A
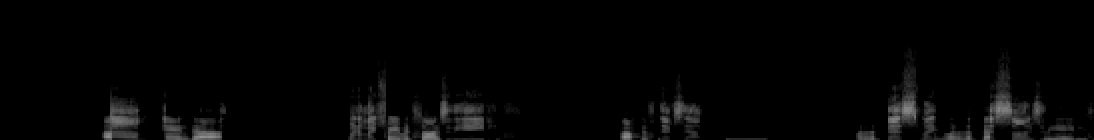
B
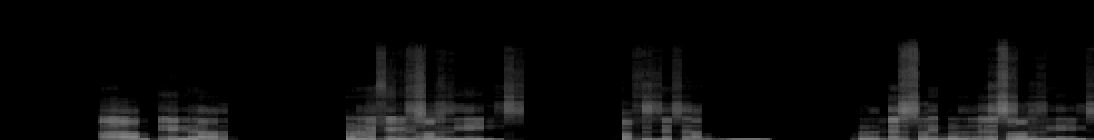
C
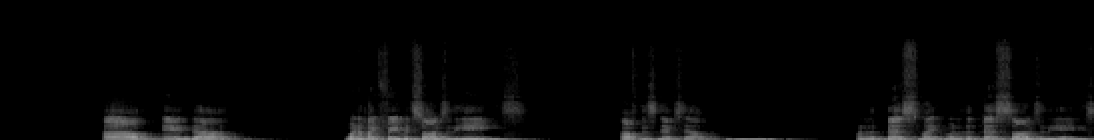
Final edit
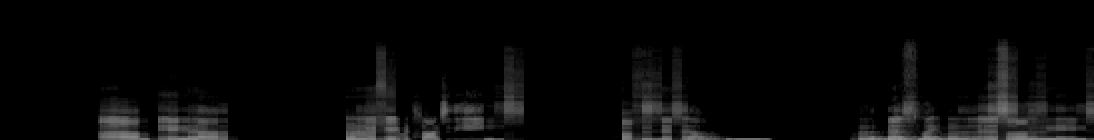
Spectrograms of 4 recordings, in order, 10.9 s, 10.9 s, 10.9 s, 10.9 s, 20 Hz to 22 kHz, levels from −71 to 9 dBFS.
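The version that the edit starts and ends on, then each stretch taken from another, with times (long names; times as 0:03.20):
B
0:03.95–0:04.83: punch in from A
0:06.87–0:07.35: punch in from C
0:08.67–0:09.40: punch in from C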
